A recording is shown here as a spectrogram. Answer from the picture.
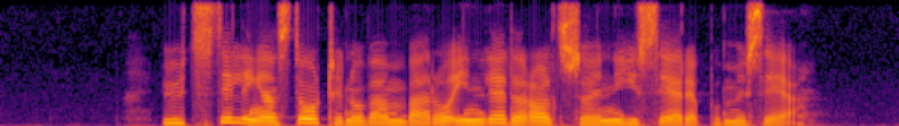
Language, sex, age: Norwegian, female, 31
